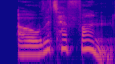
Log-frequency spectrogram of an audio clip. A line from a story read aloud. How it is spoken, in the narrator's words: she begged him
